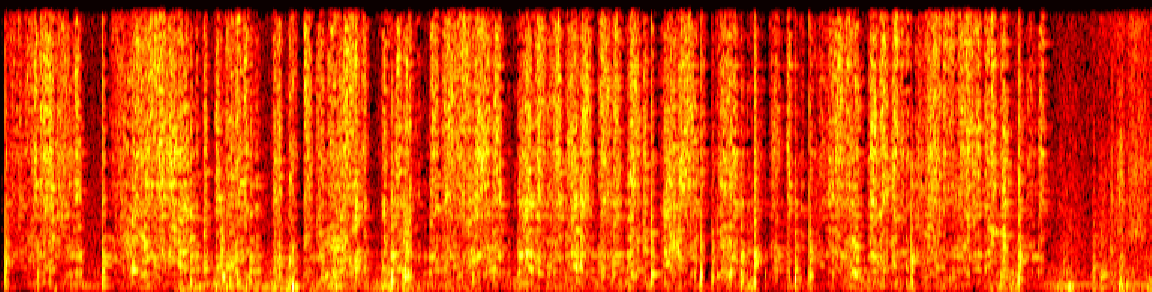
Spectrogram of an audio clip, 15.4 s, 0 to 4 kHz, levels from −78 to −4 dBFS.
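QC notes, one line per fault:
Throughout: gain pumping. The gain swings by around 20 dB, pulling loud and soft parts closer in level and squashing the sound. Likely excessive input gain driving a fast limiter.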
